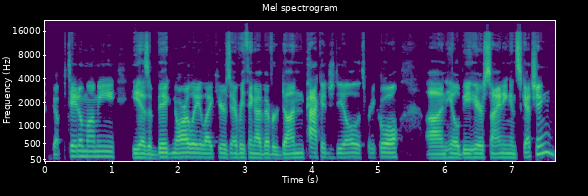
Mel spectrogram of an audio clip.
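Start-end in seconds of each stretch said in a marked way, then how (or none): none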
